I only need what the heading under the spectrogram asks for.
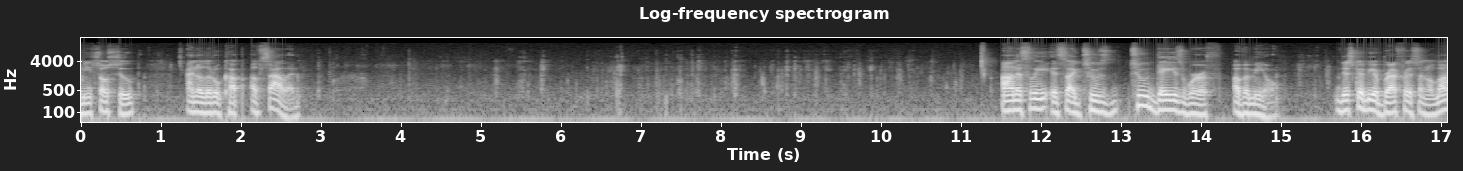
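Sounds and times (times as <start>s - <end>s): low steady hum: 0.0s - 17.0s
man chewing food: 0.7s - 1.4s, 2.8s - 11.5s, 14.8s - 16.1s.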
